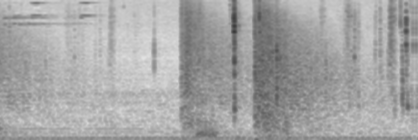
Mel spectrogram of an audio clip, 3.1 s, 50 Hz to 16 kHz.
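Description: Gunfire in the video game Fallout 3: a few heavy, loud shots with blasts in quick succession over a droning game background, followed by lighter clicks and impacts.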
